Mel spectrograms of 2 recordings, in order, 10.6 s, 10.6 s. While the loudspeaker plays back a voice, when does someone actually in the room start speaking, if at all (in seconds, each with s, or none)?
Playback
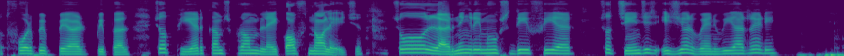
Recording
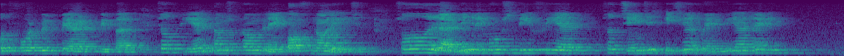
none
